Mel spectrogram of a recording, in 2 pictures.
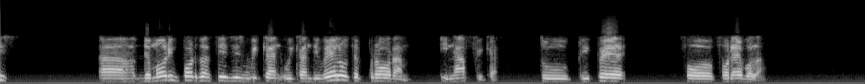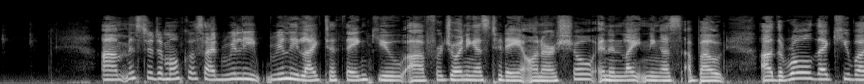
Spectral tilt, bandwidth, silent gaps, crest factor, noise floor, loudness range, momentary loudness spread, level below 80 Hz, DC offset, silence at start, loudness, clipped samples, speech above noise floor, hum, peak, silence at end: -4.5 dB/octave; 10.5 kHz; none; 16 dB; -48 dBFS; 6 LU; 10 LU; -44 dBFS; under 0.1%; 0 s; -16 LUFS; under 0.1%; 32 dB; 60 Hz at -40 dBFS; -2 dBFS; 0 s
